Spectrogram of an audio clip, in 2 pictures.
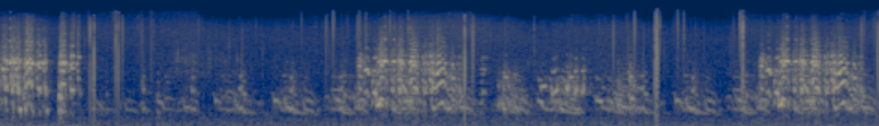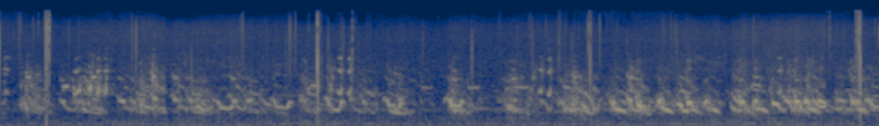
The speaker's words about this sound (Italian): lo starnazzare perplesso delle anatre, il singhiozzo dei tacchini,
